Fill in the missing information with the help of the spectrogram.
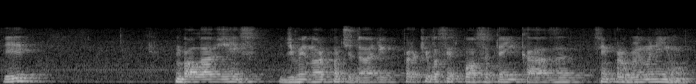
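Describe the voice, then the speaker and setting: A man with a Brazilian accent giving an informal electronics tutorial and product rundown in a halting, instructional way. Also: mid-range voice, level tone. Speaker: electronics hobby presenter. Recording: roomy, echoey, dull lo-fi with faint noise.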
